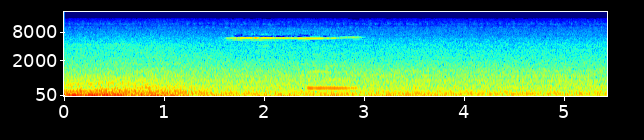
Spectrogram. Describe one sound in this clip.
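A bus engine rumbles low and steady while idling.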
